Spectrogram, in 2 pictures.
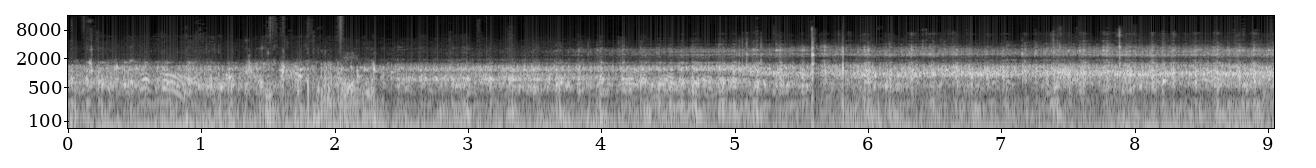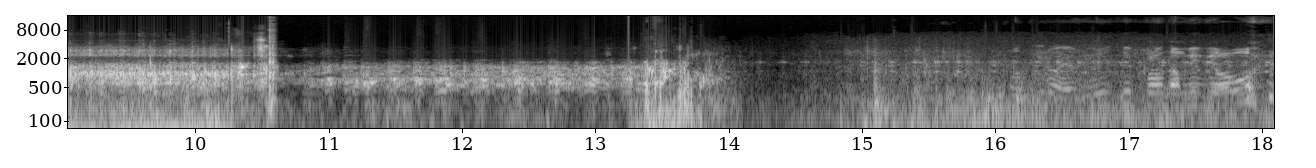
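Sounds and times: underwater rushing water: 0:00.0 - 0:14.2.

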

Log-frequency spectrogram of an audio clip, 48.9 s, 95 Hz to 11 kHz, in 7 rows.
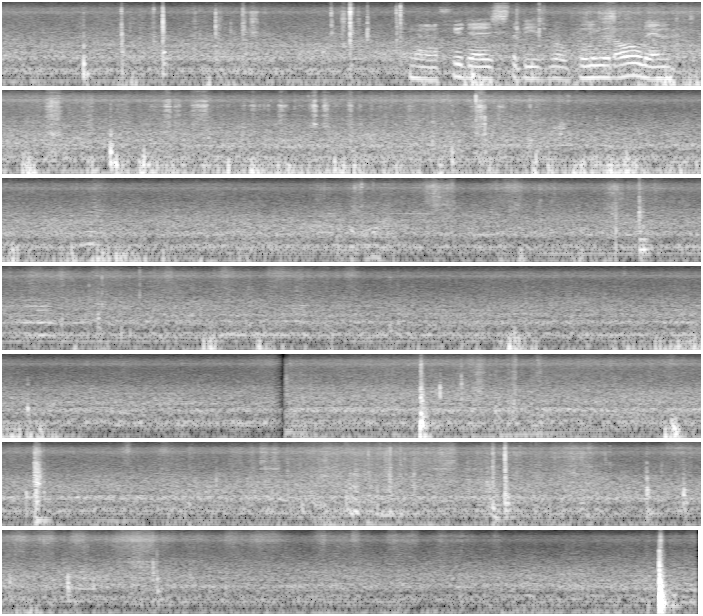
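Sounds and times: bees buzzing: 0:00.0 - 0:48.9
sharp knocks: 0:48.5 - 0:48.8.

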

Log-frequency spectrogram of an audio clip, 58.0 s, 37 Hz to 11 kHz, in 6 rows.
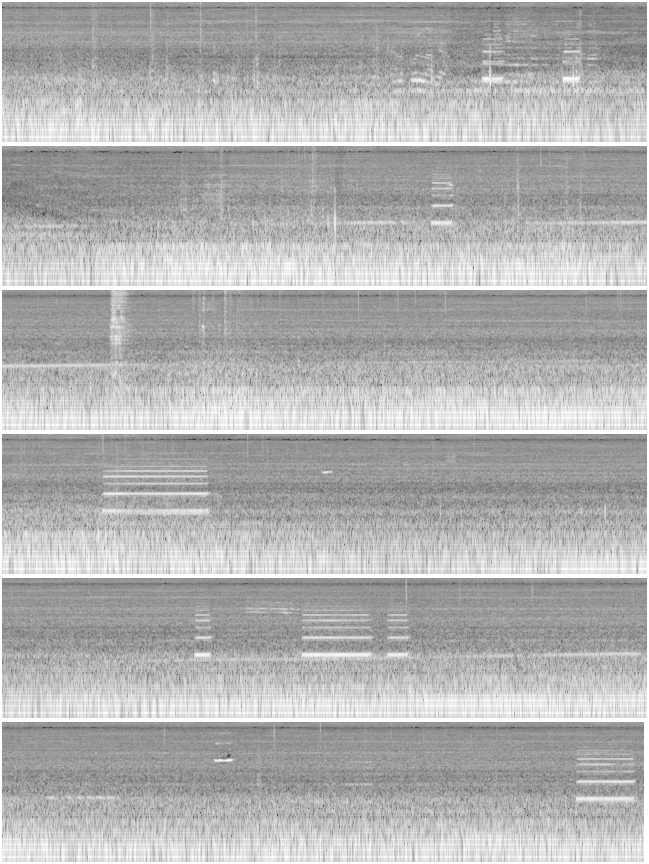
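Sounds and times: car road and engine rumble: 0:00.0 - 0:58.0
car horn tooting: 0:07.2 - 0:09.0, 0:16.1 - 0:16.5, 0:30.5 - 0:32.2, 0:41.6 - 0:44.9, 0:57.0 - 0:58.0.

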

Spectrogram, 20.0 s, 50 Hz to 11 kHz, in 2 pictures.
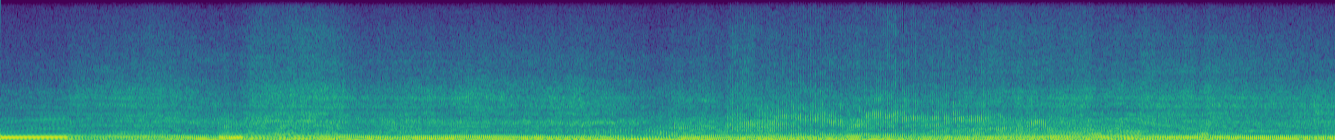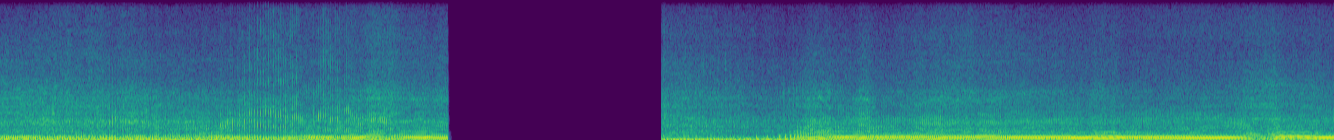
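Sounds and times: motocross bike engine revving: 0:00.0 - 0:13.4, 0:15.0 - 0:20.0.

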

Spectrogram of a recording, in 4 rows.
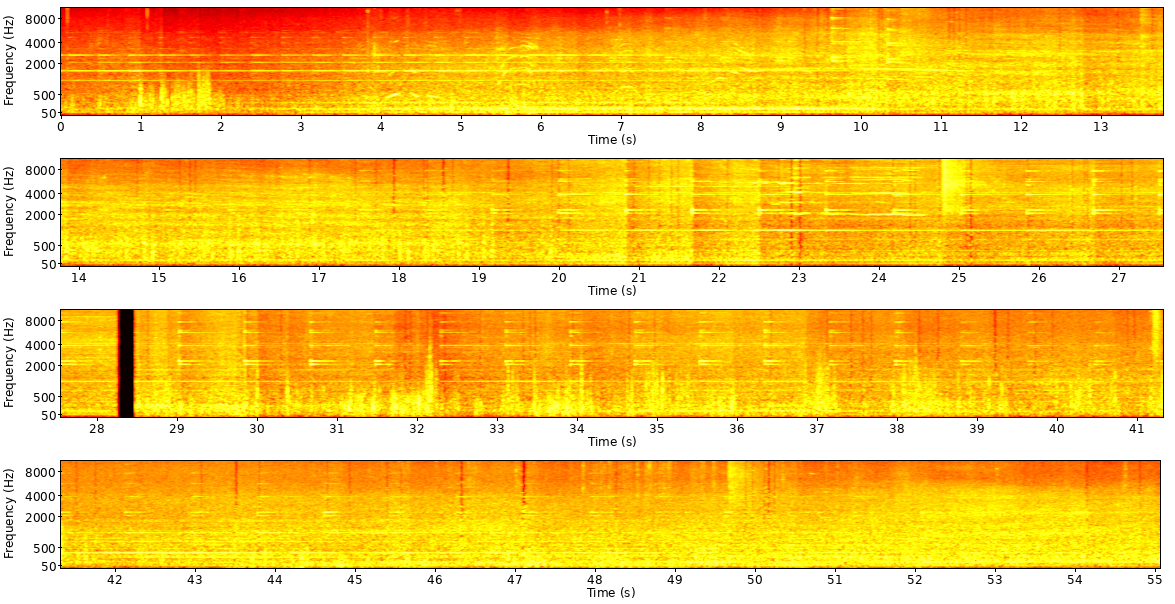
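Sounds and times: train rumbling past: 0:00.0 - 0:55.0
wheels clicking on rails: 0:46.4 - 0:51.6.

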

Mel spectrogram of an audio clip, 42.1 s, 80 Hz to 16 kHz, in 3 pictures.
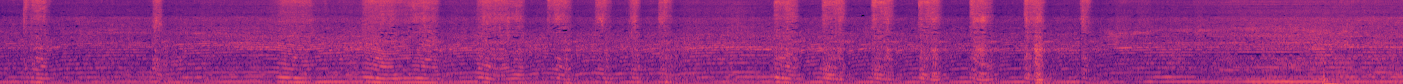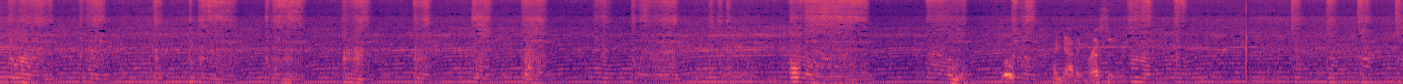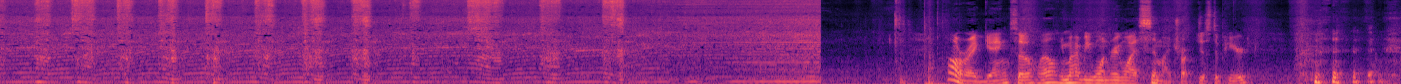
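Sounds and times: rotary tool motor whine: 0:00.0 - 0:36.3
gritty scraping of sanding foam: 0:07.7 - 0:34.7, 0:38.0 - 0:41.4.

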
